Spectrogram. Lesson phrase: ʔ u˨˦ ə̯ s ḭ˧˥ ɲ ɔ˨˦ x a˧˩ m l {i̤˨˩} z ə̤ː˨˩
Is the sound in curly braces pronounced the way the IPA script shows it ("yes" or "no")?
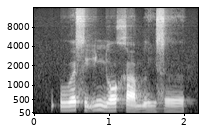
yes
